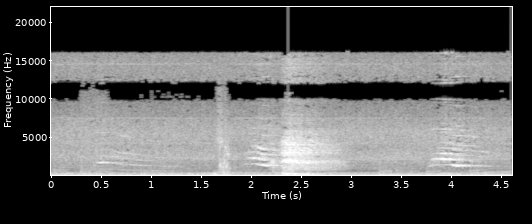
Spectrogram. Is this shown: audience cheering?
no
